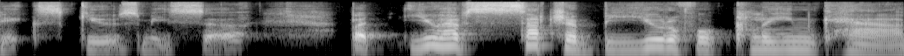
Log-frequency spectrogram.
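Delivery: play-acted nicest, sweetest polite tone, soft and slow. Retelling what a woman from texas said to the cab driver, imitating a very nice request. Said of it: "she said in the nicest way".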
